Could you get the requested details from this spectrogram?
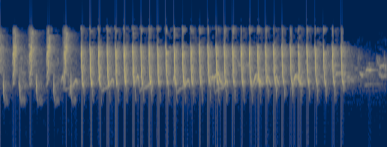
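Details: In Samsonvale, Australia, red-backed fairy-wrens interact during the non-breeding season; a few sharp notes open a long, strongly rhythmic reel of loud high ticking notes, about eight per second, fading at the end.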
